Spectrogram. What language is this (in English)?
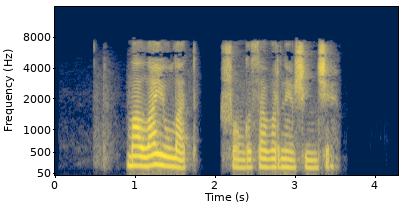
Mari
